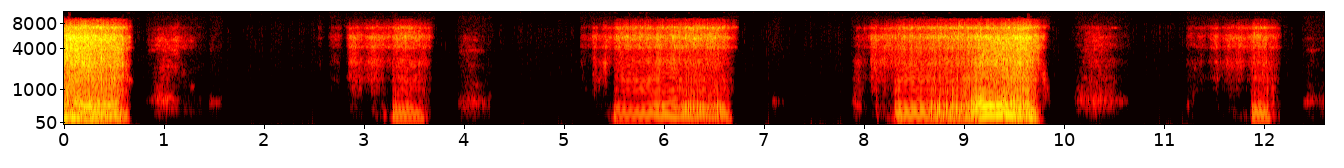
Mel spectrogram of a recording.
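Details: Snoring recording of a sleeping woman: five loud rattling snores on inbreaths, spaced a few seconds apart, with quiet breathing between; ordinary sleep snoring.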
